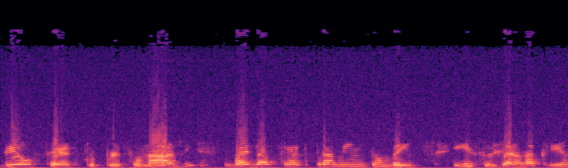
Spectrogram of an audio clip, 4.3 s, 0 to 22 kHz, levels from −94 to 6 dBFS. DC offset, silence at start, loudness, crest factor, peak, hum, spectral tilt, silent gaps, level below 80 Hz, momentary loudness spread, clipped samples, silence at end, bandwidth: under 0.1%; 0.05 s; -17 LUFS; 16 dB; -2 dBFS; none; -4.5 dB/octave; none; -42 dBFS; 9 LU; under 0.1%; 0 s; 18 kHz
